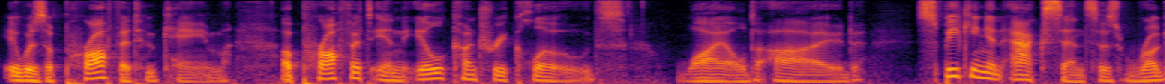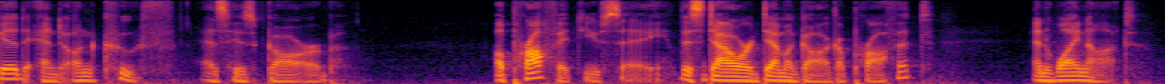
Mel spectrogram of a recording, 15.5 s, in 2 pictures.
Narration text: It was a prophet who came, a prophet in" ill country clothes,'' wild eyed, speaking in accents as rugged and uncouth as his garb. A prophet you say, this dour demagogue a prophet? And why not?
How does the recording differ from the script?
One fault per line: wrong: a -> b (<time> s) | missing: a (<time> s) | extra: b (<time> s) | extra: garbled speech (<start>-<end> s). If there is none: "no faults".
no faults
